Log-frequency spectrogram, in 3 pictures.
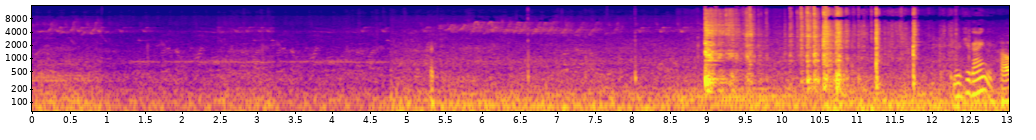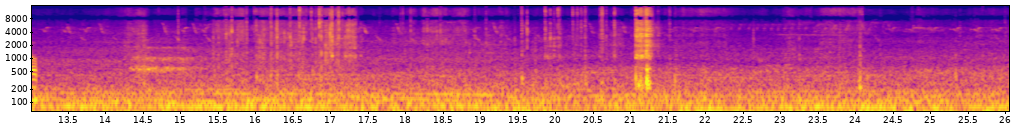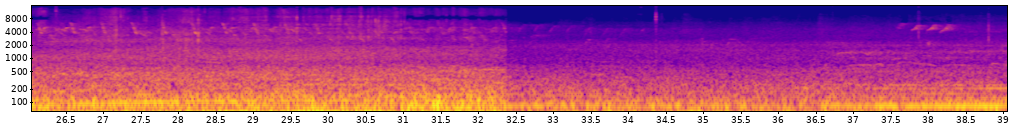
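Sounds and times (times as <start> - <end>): birds chirping: 0.0 - 35.6
low street rumble: 0.0 - 39.0
newspaper rustling: 14.2 - 22.3.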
